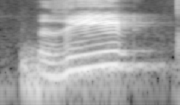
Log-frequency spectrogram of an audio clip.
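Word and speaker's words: read: रीड रेड रेड केवल उसका pronunciation बदलता है।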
